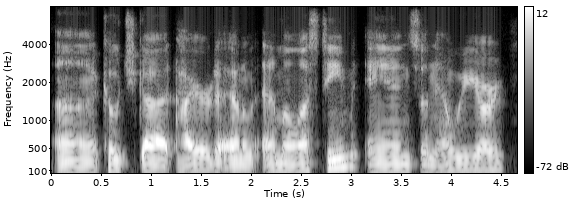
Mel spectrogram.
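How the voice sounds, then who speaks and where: Low voice guy on a muffled lo-fi line, rambly podcast guest, lots of ums. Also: steady tone, slow. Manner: rambling, with fillers and laughs. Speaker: soccer chaplain guest.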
